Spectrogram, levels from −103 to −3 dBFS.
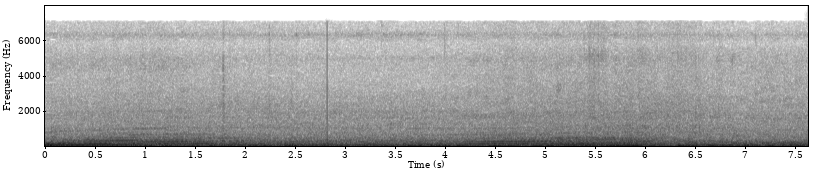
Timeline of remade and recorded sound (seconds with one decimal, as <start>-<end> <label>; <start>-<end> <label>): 0.0-3.1 remade; 3.1-3.9 recorded; 3.9-6.6 remade; 6.6-7.6 recorded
